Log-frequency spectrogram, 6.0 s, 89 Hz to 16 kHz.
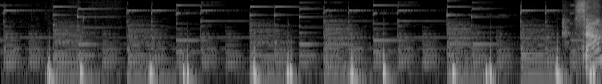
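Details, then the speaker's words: Simulated heartbeat sound effect from a toy stethoscope during pretend vet play with a toy kitten: regular paired lub-dub beats, about 58 a minute, with background music; described as a good strong, perfect heartbeat. "like a good strong heartbeat time for you little kitten it's really okay your heart is perfect"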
